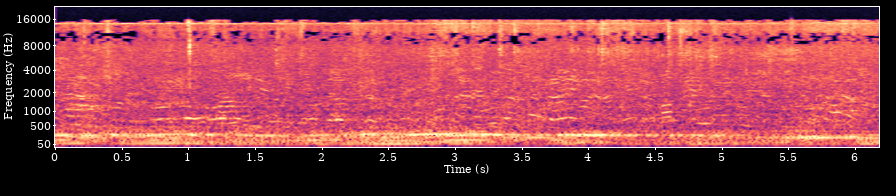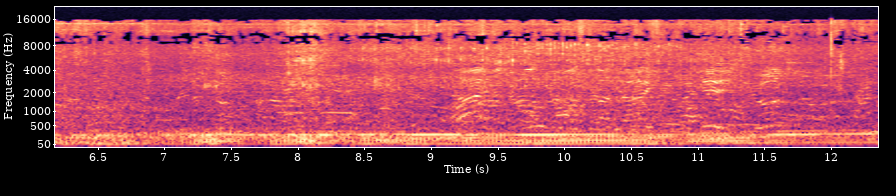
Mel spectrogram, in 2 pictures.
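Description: Busy street ambience: a steady low machine hum, like a running engine, under the scattered chatter of passers-by.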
